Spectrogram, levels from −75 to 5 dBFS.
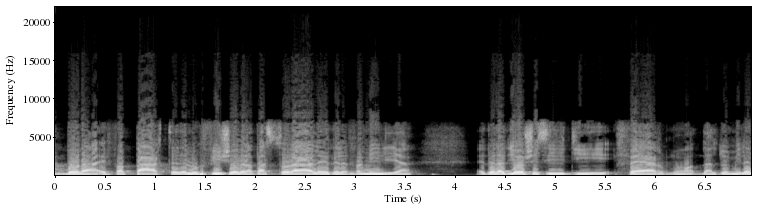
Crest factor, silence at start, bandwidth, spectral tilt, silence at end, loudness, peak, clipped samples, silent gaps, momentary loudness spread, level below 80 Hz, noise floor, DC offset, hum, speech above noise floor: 8 dB; 0 s; 9.6 kHz; -6 dB/octave; 0 s; -8 LUFS; 0 dBFS; 2%; none; 6 LU; -32 dBFS; -33 dBFS; under 0.1%; none; 26 dB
